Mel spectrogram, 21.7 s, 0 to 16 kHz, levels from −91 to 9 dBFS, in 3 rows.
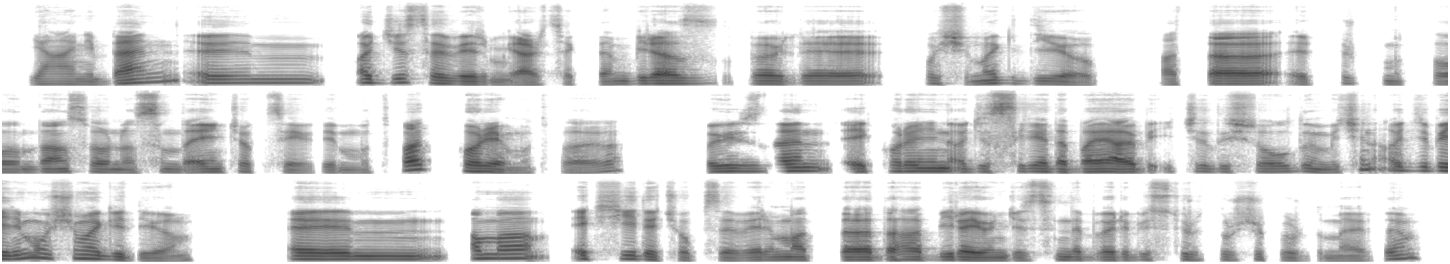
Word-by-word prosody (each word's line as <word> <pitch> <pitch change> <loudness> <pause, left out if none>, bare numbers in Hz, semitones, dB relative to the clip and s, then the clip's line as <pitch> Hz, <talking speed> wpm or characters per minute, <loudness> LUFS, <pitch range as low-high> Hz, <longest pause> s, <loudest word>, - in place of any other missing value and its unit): Yani, 110 -1 -8
ben, 175 - +2
ımm, 155 +1 -3
acı 165 +1 -1
severim 110 - 0
gerçekten, 110 +5 -3
biraz, 125 0 +2 0.2
böyle, 115 -1 0 0.2
hoşuma 125 +1 -3
gidiyor. 115 -7 -5 0.3
Hatta, 115 +2 +3
eee, 105 - -7 0.2
Türk 125 +1 -16
mutfağından 110 +1 -3
sonrasında 115 -1 -3
en 120 0 +2
çok 115 0 -8
sevdiğim 100 +2 -8
mutfak 140 - +2
Kore 130 -5 +6
mutfağı. 95 0 -9 0.4
O - - +1
yüzden, 135 +4 +2
eee, - - +2
Kore'nin 135 0 +2
acısı 115 0 -1
ile 125 -2 0
de 110 -1 0
bayağı 115 -1 +7
bir - - -11
içli 120 0 -10
dışlı 120 0 -5
olduğum 120 -2 -3
için 210 - -5
acı 160 0 -4
benim 160 +5 +4
hoşuma 170 -3 +1
gidiyor, 100 -8 -3 0.5
emm, 135 -1 +4
ama 175 +1 +3
ekşiyi 145 +1 -1
de 120 - +3
çok 110 -1 -10
severim, 110 +3 -3
hatta 115 0 +2
daha 120 +1 0
1 125 - -1
ay 115 -2 +8
öncesinde, 105 +2 -4
böyle, 110 0 -3
bir 115 - -9
sürü 115 0 -8
turşu 115 +1 -12
kurdum 95 -3 -12
evde. 145 - -6
120 Hz, 150 wpm, -26 LUFS, 110-135 Hz, 0.5 s, ay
